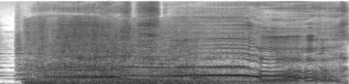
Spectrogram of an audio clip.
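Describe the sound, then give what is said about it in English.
Dinosaurs let out a loud, deep, sustained roar, rumbling and growling for about three seconds before fading out, with no talking. The dinosaurs are down below, looking up as they roar. “The dinosaurs down below were looking up at them and roaring.”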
